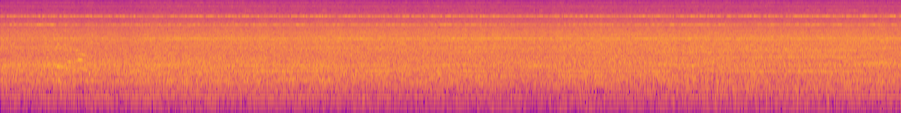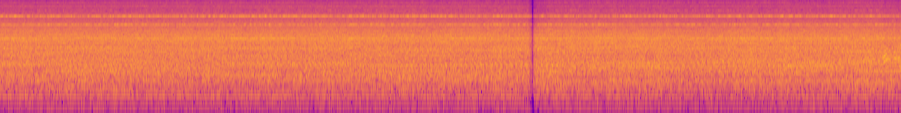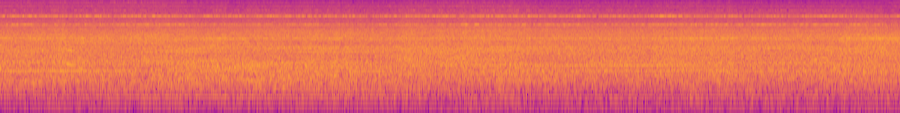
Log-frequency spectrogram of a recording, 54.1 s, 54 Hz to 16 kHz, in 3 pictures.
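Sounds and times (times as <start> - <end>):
engine-room machinery noise: 0.0 - 54.0
high mechanical whine: 0.0 - 54.0.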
